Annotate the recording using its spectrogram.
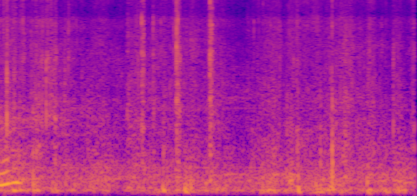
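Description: A cardboard parcel box wrapped in plastic film being pulled out of a parcel-locker cell: scattered knocks, scrapes and crinkles as it is handled.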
